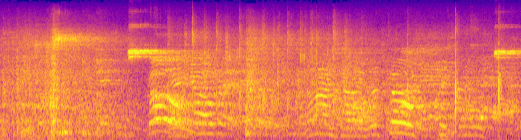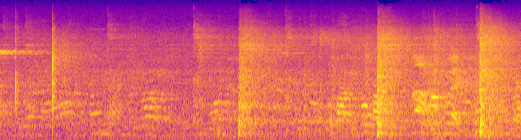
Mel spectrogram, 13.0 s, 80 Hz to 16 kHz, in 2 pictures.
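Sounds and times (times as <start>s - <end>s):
referee whistle: 1.6s - 2.1s, 6.2s - 7.0s.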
